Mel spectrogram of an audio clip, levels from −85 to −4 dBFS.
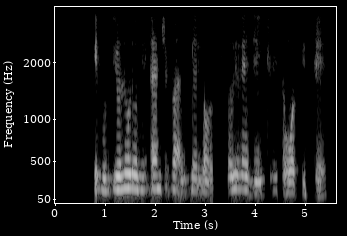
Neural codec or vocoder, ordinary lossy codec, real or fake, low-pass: codec, 16 kHz in and 24 kHz out, 0.6 kbps, FireRedTTS-2 codec; none; fake; 3.6 kHz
